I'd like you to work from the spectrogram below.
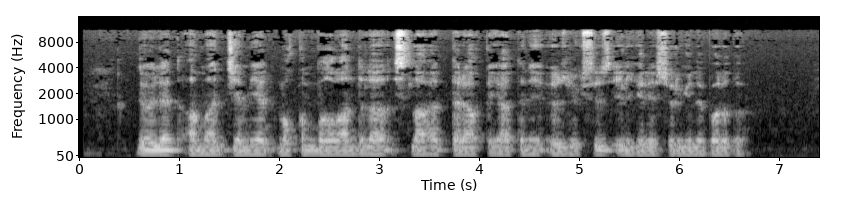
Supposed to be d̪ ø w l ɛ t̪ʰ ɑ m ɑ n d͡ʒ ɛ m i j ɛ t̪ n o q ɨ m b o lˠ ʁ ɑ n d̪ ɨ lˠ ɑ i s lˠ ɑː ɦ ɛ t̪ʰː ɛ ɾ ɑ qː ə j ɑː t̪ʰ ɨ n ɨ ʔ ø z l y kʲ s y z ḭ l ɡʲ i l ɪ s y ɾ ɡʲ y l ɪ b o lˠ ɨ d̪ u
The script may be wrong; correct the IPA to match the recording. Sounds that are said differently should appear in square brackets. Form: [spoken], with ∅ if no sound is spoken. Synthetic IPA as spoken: d̪ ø w l ɛ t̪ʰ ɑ m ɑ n d͡ʒ ɛ m i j ɛ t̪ [m] o q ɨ m b o lˠ ʁ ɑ n d̪ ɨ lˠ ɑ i s lˠ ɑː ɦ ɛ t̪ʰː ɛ ɾ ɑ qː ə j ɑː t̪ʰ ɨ n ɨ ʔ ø z l y kʲ s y z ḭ l ɡʲ i l ɪ s y ɾ ɡʲ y l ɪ b o lˠ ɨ d̪ u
